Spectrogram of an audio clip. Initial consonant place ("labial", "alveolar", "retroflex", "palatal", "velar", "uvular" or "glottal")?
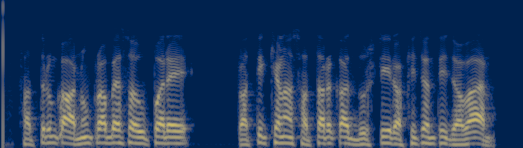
alveolar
